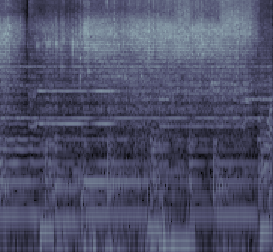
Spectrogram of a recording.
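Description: Eggs sizzling and frying on a Blackstone flat-top griddle, a steady close crackling hiss with a low background hum, and no voices.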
